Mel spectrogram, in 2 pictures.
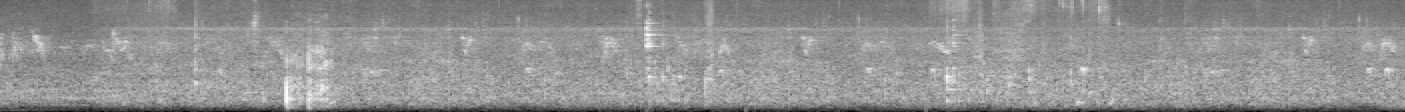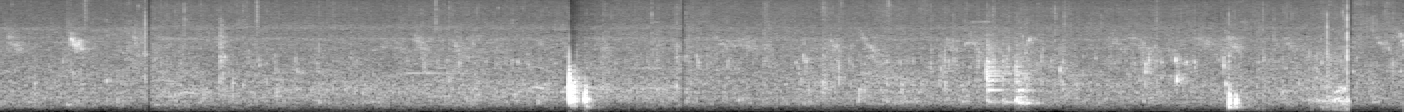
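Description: Quiet rural outdoor ambience with faint bird calls, broken by scattered light clicks and knocks of bowls and kitchen things being handled on a table. The sharpest knock comes about fifteen seconds in.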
